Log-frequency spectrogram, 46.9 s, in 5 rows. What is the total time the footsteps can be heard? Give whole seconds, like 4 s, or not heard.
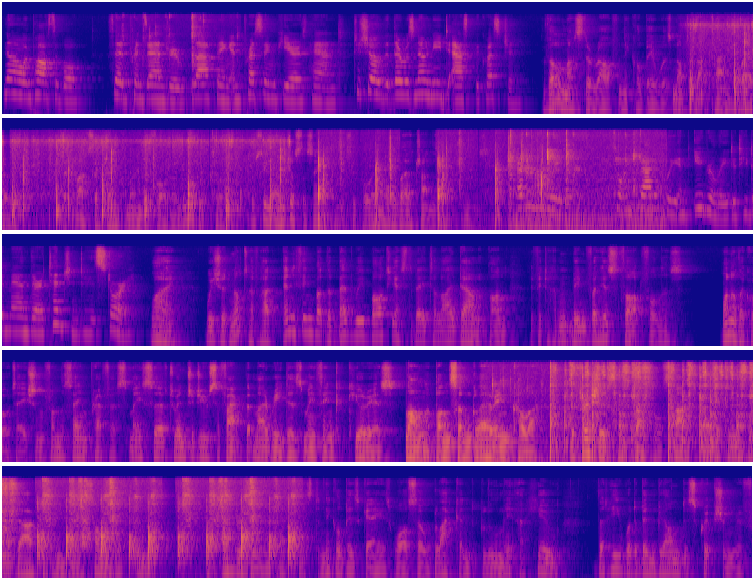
8 s.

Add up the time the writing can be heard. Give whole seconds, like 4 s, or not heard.
6 s.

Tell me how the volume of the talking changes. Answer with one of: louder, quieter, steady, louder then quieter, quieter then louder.
louder then quieter.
